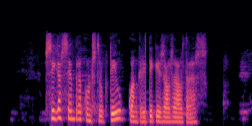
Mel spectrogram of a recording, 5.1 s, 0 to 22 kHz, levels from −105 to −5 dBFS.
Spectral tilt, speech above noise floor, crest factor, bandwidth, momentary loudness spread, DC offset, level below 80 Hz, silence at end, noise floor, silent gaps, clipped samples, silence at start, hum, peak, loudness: -6.5 dB/octave; 46 dB; 20 dB; 7.8 kHz; 9 LU; under 0.1%; -74 dBFS; 0.1 s; -79 dBFS; 4.36-4.40 s; under 0.1%; 0.9 s; none; -16 dBFS; -34 LUFS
